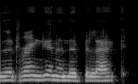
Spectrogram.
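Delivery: normal talking voice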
